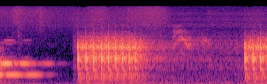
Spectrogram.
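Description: A Google Home speaker plays a short electronic tone, then a woodpecker drumming sound effect: rapid knocking in two bursts of about half a second each, the second starting near the end. The drumming is used as a knock at the door.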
